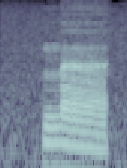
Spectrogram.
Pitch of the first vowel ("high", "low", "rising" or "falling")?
low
